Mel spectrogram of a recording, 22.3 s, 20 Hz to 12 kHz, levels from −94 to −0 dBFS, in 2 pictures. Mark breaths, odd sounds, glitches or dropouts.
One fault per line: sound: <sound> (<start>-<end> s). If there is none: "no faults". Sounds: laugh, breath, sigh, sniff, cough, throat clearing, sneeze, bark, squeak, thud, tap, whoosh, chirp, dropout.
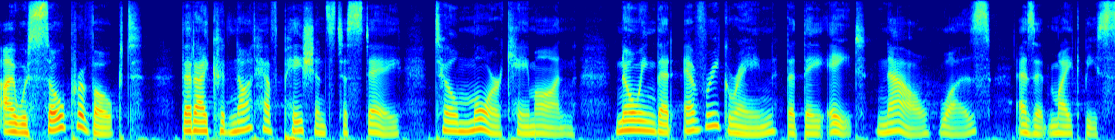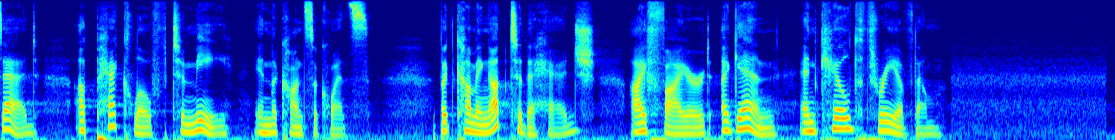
no faults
